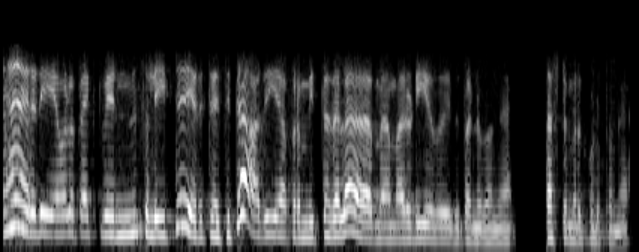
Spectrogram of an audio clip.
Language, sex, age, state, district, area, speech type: Tamil, female, 45-60, Tamil Nadu, Erode, rural, conversation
